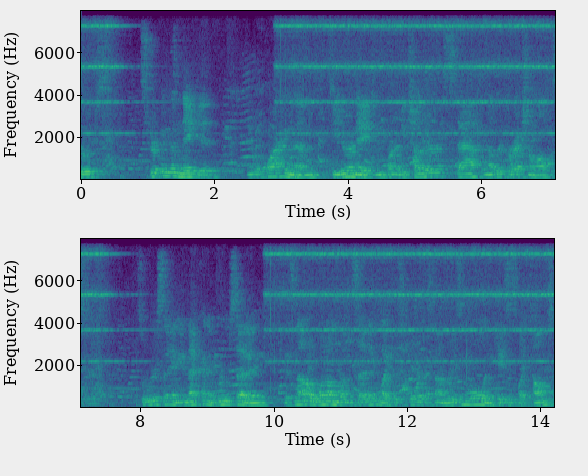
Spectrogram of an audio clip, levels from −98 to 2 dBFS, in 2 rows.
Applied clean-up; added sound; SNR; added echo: none; Bell; 7 dB; reverberation time 0.5 s.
